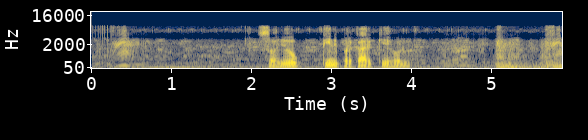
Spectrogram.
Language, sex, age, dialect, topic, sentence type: Bhojpuri, male, 31-35, Western, banking, statement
